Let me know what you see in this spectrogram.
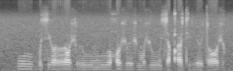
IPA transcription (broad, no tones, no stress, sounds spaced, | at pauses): w uː b o sʲ ɔː r ɔ ʒ r uː m uː χ o ʒ øː ʒ m ɔ ʒ uː sʲ ɔ qʼ øː tʲ r ø t ɔː ʒ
